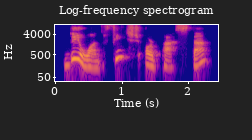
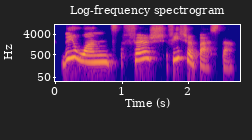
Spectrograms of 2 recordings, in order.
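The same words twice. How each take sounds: First: Said in the usual way. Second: High, slow, bright-voiced offer like a flight attendant; teacher playing the cabin crew, asking high and slow; lively model question. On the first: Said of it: "teacher repeats the question". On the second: Shown as a demonstration. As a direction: ask it up high and slowly, like serving a passenger. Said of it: "teacher models flight attendant question".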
